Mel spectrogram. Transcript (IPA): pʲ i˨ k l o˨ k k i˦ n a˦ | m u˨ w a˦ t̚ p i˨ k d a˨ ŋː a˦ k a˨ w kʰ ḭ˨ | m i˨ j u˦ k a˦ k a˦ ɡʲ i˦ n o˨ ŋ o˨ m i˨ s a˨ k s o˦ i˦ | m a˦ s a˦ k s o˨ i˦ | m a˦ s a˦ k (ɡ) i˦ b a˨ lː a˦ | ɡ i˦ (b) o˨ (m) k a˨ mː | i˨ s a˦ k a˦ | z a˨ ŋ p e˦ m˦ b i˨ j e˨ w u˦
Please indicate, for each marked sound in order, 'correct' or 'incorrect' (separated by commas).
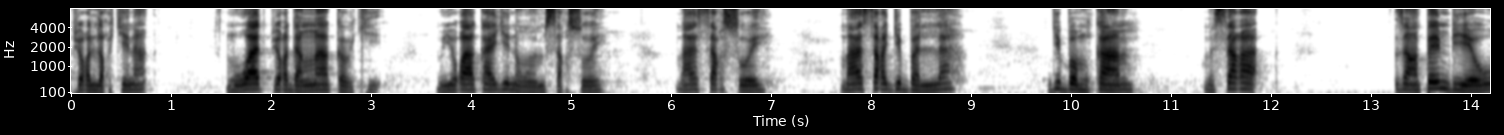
correct, correct, correct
